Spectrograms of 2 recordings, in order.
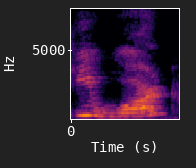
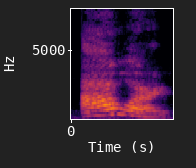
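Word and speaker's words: hour: Same ভাবে he work for অ্যান আওয়ার, আওয়ার আমরা কিন্তু হাওয়ার বলি না, এইস কিন্তু উচ্চারণ করছি না।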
